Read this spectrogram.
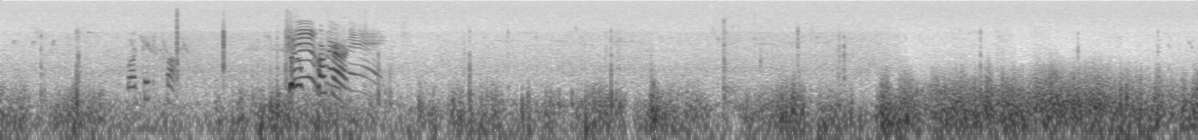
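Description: A ball bounces on pavement with sharp taps.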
